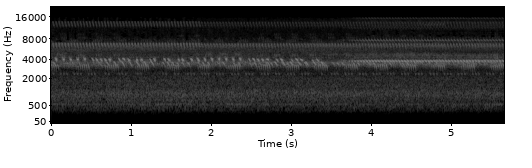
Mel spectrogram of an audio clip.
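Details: Bell crickets and crickets calling in Narita, Chiba, Japan, recorded with a TASCAM Portacapture X8. Fast stuttering high pulses for about three seconds give way to a smooth, sustained bell-like tone against a steady insect chorus.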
